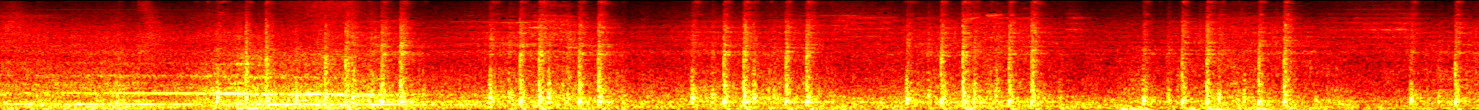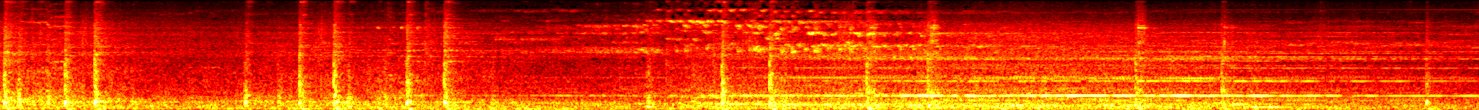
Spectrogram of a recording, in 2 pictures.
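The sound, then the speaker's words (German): A long train rolls toward a station with steady wheel clatter over rail joints, the clacks spacing out as it slows, ending in high, sustained brake squeals. No one speaks. “Es ist jetzt natürlich, das war wunderschön, die Verlangsamung zu hören, weil es ein langer Zug ist, der nicht im Bahnhof drin erst zum Halten kommt”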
